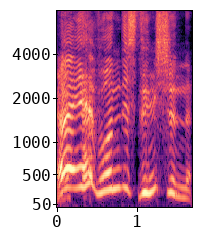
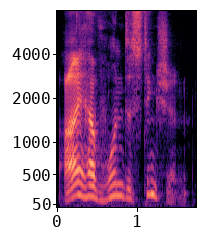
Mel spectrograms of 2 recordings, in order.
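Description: First: It is said in a Swedish accent. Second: It is said in a plain, unaccented voice.

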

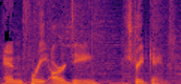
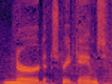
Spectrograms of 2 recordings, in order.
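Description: First: The first word contains the spoken number three. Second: The first word is said as plain nerd. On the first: The speaker calls it wrong. "I've been saying N3rd" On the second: The speaker calls it right. "Apparently, that's Nerd Street Games"

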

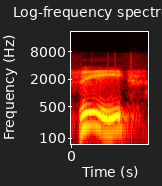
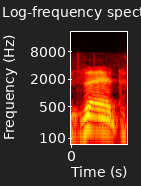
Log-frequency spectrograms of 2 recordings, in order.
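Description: First: The letter is said the American way, 'zee'. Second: The letter is said the British way, 'zed'.

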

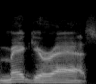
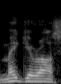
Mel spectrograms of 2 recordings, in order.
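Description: First: It is said in an American accent. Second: It is said in the speaker's usual accent.

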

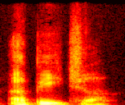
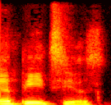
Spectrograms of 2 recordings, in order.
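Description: First: The middle consonant is a ch sound. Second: The middle consonant is a ts sound. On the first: This is the Italian pronunciation. "Italians pronounce Latin as if it's Italian" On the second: This is the German pronunciation. "In Berlin, though, I say"

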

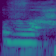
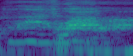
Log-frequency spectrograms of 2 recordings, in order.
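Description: First: It is said in a flat, plain tone. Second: It is said in an excited tone.

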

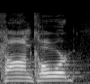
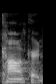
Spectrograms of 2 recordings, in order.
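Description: First: It is said with a Texas pronunciation. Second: It is said with the Massachusetts local pronunciation. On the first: This is how an outsider from Texas says the name. The speaker calls it wrong. "Y'all mean Concord?" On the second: This is how the locals say the name. The speaker calls it right. "it's Concord. That's what we call it"

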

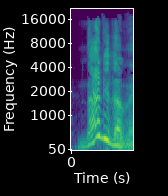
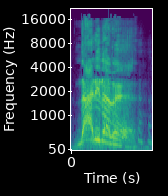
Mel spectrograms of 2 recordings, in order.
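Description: First: It is said in a mocking, teasing tone. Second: It is said in a rough, harsh tone.

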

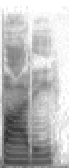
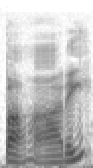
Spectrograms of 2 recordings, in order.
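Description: First: The word is said short and plain. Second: The word is stretched out over many syllables. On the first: "now you just said body" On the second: "You made it like four syllables"

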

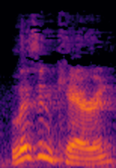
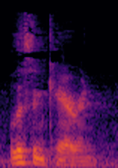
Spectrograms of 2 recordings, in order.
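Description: First: It is said louder. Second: It is said more quietly.

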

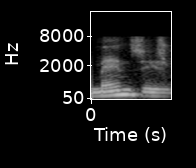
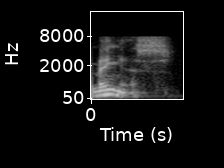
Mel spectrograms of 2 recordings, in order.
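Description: First: The middle of the name has an nz sound. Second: The middle of the name has an ng sound. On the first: The speaker calls it wrong. "we had to pronounce John Menzies rather than Mingus" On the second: The speaker calls it right. "which is the right way of pronouncing it"

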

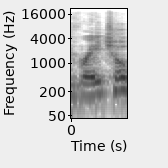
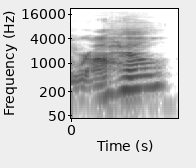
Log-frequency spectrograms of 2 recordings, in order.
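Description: First: The name is said the common English way. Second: The name is said the biblical way. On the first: This is how the name is written and usually said. "the name is Rachel" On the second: This is how the show says the name. "but they say Rahel? Which is the biblical pronunciation"

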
